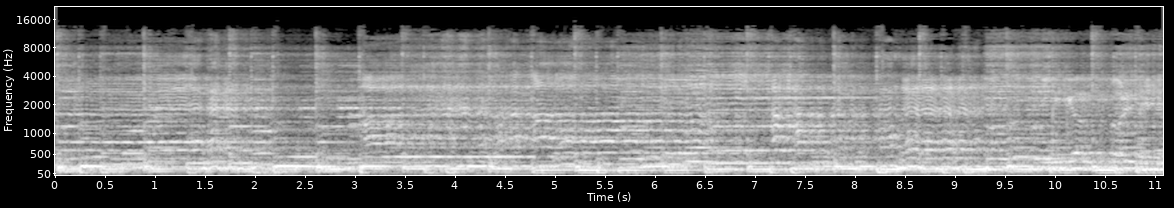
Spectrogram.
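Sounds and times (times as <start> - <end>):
man singing into a microphone: 0.0 - 11.0
recorded backing music: 0.0 - 11.0.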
